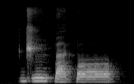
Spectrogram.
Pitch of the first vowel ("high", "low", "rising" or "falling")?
high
